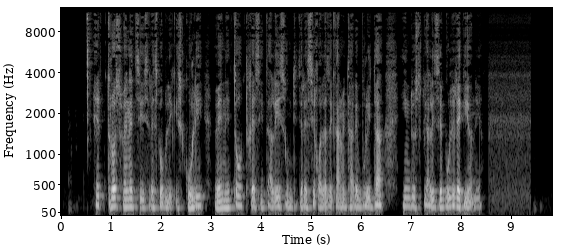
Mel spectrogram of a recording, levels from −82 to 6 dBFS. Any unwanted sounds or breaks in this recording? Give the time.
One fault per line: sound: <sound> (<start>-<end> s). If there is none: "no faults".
no faults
